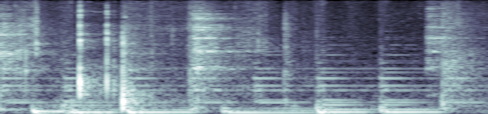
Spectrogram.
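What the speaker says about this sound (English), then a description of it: "I just grab an ice cream scoop here" An ice cream scoop digs into soft banana-coconut ice cream and taps a dish, with a few muffled scraping strokes and light clinks, close and fairly quiet.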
